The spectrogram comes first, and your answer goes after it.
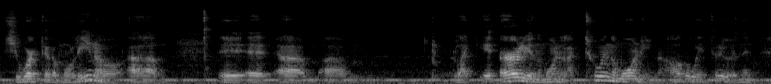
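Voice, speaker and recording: Noticeable background noise and audible room echo around a man's moderate-paced voice. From San Antonio, Texas (west side). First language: Spanish. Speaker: artist. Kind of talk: interview. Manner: halting, many fillers.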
